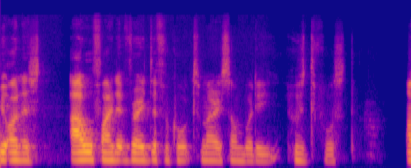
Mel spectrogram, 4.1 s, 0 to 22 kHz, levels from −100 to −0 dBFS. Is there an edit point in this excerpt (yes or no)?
no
